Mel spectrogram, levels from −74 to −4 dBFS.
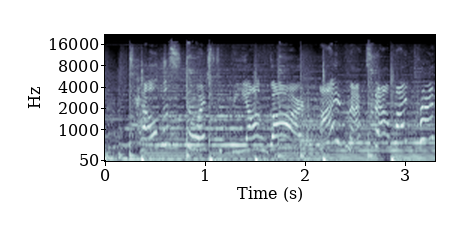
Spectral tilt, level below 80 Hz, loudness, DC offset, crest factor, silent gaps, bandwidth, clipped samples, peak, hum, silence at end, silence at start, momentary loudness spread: -3 dB/octave; -22 dBFS; -13 LUFS; under 0.1%; 14 dB; none; 18 kHz; under 0.1%; 0 dBFS; none; 0 s; 0 s; 2 LU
